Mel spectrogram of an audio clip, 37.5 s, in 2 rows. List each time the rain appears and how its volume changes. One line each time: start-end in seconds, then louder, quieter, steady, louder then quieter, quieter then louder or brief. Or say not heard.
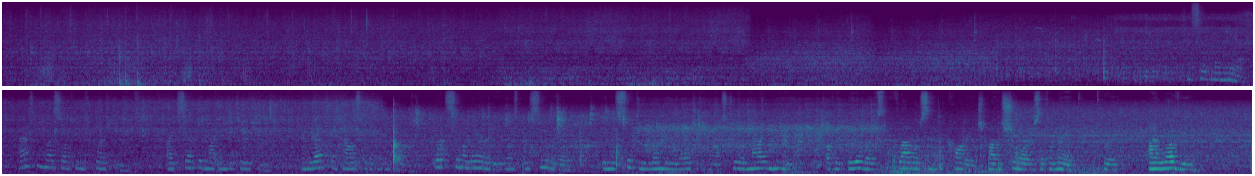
0.0-37.4 louder.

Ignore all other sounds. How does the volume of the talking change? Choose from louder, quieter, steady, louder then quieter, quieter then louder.
louder.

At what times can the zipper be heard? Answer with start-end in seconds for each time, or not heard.
30.4-31.1.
